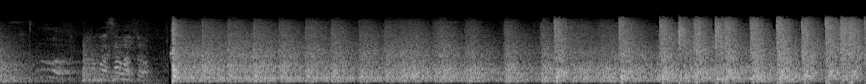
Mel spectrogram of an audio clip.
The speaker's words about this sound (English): we actually have some audio of gunfire between an attack by La Familia exchanging gunfire with the military. And we want to play it just to give listeners a sense of the kind of machinery that they have to work with.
